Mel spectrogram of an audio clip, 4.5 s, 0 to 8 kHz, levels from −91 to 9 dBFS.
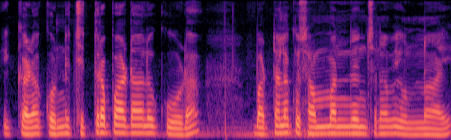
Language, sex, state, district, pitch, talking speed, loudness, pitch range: Telugu, male, Telangana, Adilabad, 150 Hz, 95 wpm, -18 LUFS, 135-155 Hz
